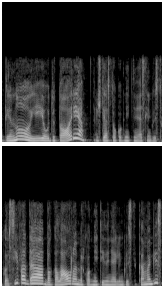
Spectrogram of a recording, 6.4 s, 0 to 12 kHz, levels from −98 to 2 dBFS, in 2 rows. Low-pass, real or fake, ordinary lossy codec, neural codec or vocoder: 7.2 kHz; fake; MP3, 64 kbps; codec, 16 kHz, 8 kbps, FreqCodec, larger model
